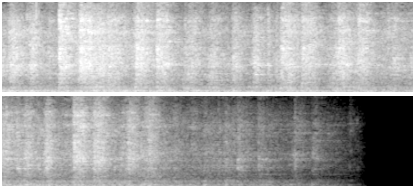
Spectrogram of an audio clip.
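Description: Freight cars of a CSX mixed freight train rolling past, a steady rumble with wheels clicking over the rail joints. The sound fades away and cuts off near the end.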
